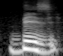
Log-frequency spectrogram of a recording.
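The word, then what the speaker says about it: busy: prononciation ça s'écrit bien eu mais ça se prononce bézy am by this arrivée dans le prochain mois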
